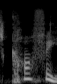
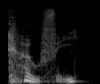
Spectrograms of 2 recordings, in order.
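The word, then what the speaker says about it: Ko-fi: We have a coffee at the Stardom Cast. Again, no. – You say Kofi wrong and it annoys me. – It's coffee. – Kofi. – It's coffee. It's not Kofi. – It's K-O-F-I, Kofi.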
